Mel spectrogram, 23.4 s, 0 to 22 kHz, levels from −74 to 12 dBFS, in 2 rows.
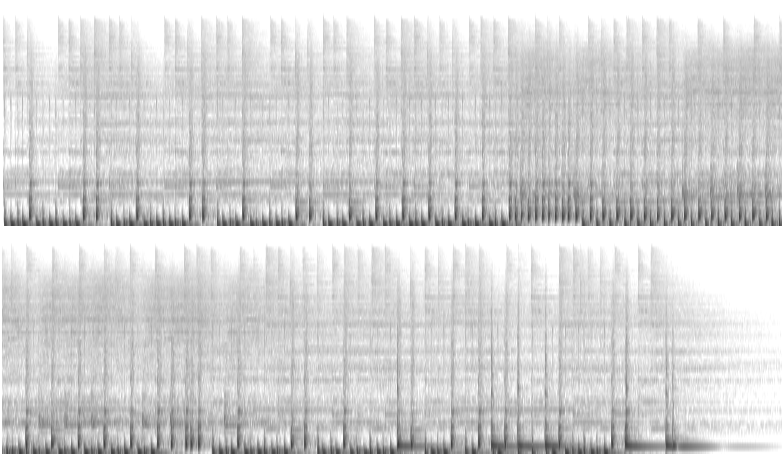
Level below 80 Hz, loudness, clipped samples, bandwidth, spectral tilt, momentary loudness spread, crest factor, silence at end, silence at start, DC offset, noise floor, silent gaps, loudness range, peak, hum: -22 dBFS; -23 LUFS; under 0.1%; 16 kHz; -6.5 dB/octave; 4 LU; 16 dB; 1.1 s; 0 s; under 0.1%; -56 dBFS; none; 2 LU; -4 dBFS; none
